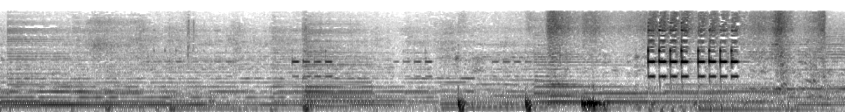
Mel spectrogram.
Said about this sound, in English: Well, it's time to... Oh, there's my timer.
